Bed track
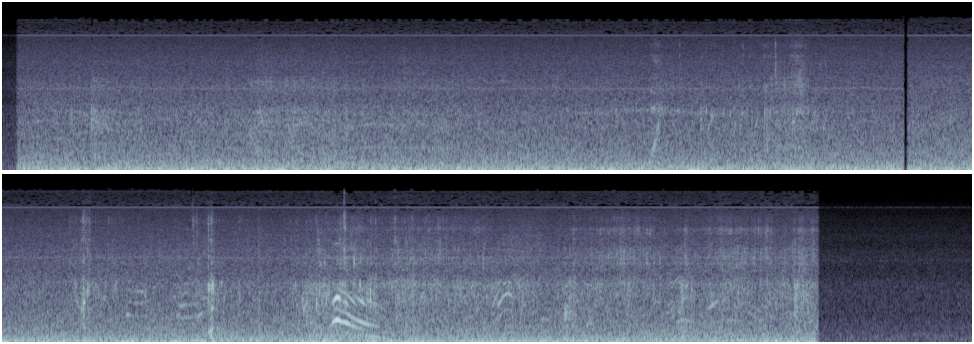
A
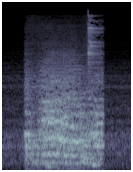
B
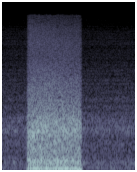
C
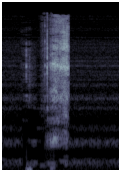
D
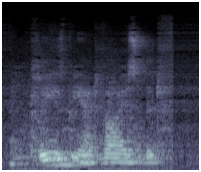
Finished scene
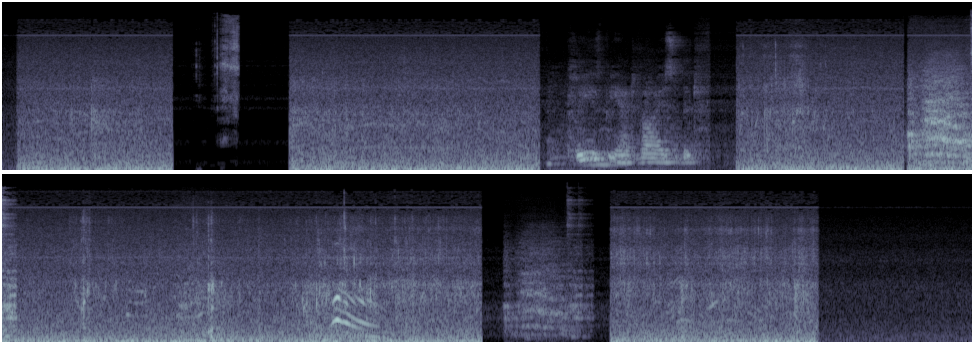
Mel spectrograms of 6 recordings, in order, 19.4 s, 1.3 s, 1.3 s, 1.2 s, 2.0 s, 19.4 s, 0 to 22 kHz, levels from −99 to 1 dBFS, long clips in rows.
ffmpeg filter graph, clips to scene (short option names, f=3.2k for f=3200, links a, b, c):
-filter_complex "[1:a]asplit=2[a][b];[0:a]volume=-10.5dB[c];[3:a]equalizer=f=1.6k:t=o:w=0.64:g=8.5[d];[2:a]acrusher=bits=9:mix=0:aa=0.000001[e];[b]aecho=1:1:111:0.398[f];[c]asplit=4[g][h][i][j];[g]atrim=end=1.704[k];[d]atrim=end=1.17,asetpts=PTS-STARTPTS,volume=-15.5dB[l];[h]atrim=start=2.866:end=5.374[m];[4:a]atrim=end=1.97,asetpts=PTS-STARTPTS,volume=-11dB[n];[i]atrim=start=7.336:end=14.494[o];[f]atrim=end=1.29,asetpts=PTS-STARTPTS,volume=-16dB[p];[j]atrim=start=15.776[q];[a]atrim=end=1.29,asetpts=PTS-STARTPTS,volume=-3dB,afade=t=in:d=0.004:c=hsin,afade=t=out:st=1.286:d=0.004:c=hsin,adelay=8830[r];[e]atrim=end=1.33,asetpts=PTS-STARTPTS,volume=-17.5dB,afade=t=in:d=0.004:c=hsin,afade=t=out:st=1.326:d=0.004:c=hsin,adelay=11230[s];[k][l]acrossfade=d=0.004:c1=hsin:c2=hsin[t];[t][m]acrossfade=d=0.004:c1=hsin:c2=hsin[u];[u][n]acrossfade=d=0.004:c1=hsin:c2=hsin[v];[v][o]acrossfade=d=0.004:c1=hsin:c2=hsin[w];[w][p]acrossfade=d=0.004:c1=hsin:c2=hsin[x];[x][q]acrossfade=d=0.004:c1=hsin:c2=hsin[y];[y][r][s]amix=inputs=3:normalize=0"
